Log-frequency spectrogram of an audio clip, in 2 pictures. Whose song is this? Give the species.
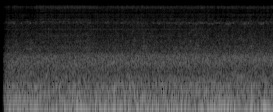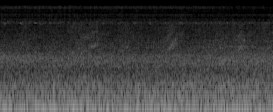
Meimuna opalifera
